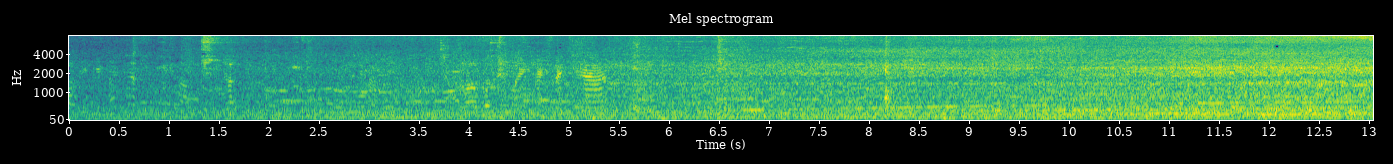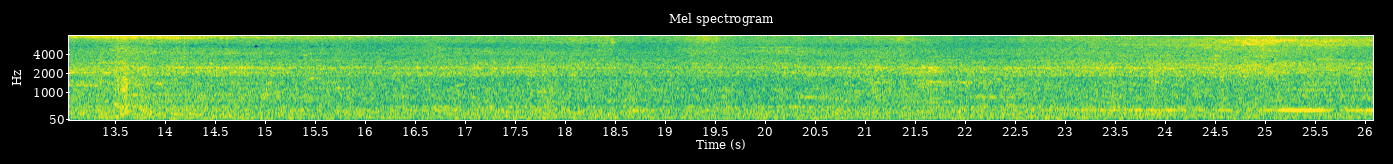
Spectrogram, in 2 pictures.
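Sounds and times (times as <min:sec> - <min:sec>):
train wheels rumbling on rails: 0:03.2 - 0:26.0.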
